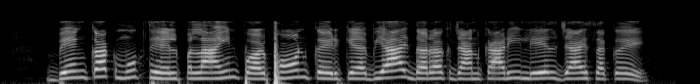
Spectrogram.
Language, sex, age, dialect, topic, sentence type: Maithili, female, 18-24, Eastern / Thethi, banking, statement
